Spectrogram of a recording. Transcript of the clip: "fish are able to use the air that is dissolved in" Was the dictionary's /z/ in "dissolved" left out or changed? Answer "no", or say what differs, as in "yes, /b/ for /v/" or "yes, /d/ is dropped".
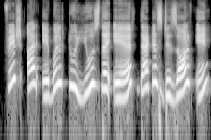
no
